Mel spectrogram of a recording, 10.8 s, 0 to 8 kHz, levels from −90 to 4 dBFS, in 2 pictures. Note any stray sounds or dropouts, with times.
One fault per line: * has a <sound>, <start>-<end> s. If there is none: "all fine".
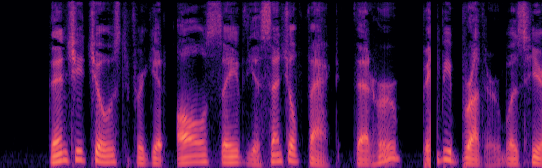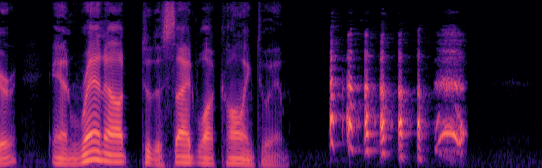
* has a dropout, 4.3-4.4 s
* has a laugh, 8.7-10.1 s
